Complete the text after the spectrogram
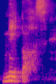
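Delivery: soft whisper to himself; quiet, whispered character aside; hushed musing. Acted. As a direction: whisper it as if planning a wish. Neighbour mulls his wish alone.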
